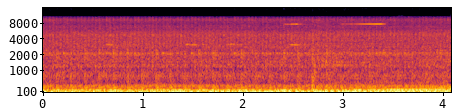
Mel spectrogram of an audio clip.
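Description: Steady low engine rumble and road noise from an Isuzu Panther being driven, growing slightly louder after about a second and a half.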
